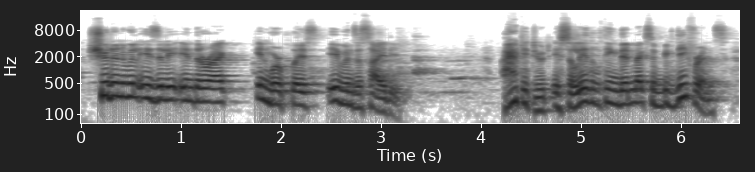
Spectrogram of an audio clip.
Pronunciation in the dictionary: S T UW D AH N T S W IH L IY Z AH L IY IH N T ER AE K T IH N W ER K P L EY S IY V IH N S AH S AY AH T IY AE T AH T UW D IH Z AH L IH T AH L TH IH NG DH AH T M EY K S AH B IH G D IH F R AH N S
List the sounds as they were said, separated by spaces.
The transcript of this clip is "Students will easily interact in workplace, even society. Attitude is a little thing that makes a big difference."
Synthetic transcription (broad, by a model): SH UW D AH N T W IH L IY Z AH L IY IH N T ER AE K T IH N W ER K P L EY S IY V IH N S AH S AY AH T IY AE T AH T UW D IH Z AH L IH T AH L T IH NG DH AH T M EY K S AH B IH G D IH F R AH N S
